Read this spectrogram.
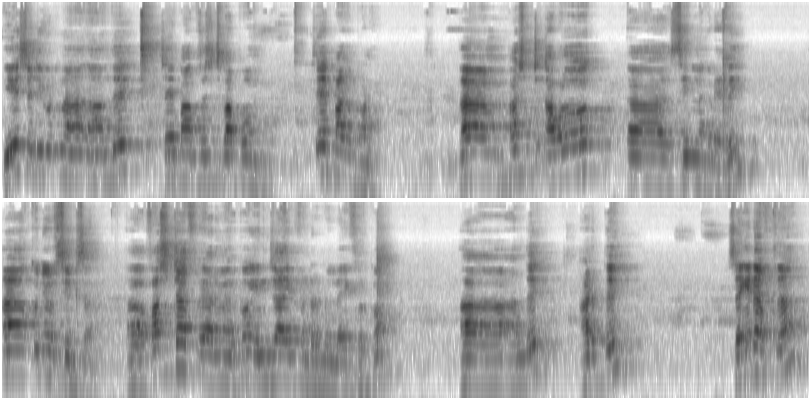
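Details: Stuttering in an adult male Tamil speaker who describes himself as a person who stammers and speaks with some stammering.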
